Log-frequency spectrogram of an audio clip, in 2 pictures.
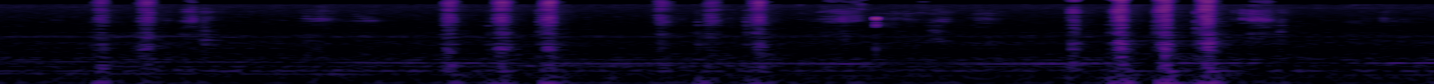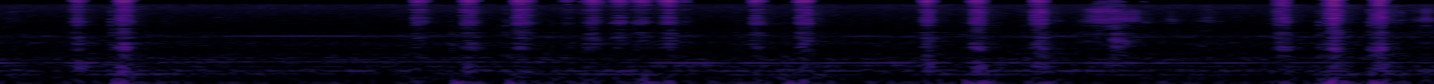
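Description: A graphite pencil scratches and shades along the right edge of a sketch on a flat white sheet of drawing paper. Short, dry bursts of bright scratching come in uneven clusters over a steady low hum, with quieter gaps of lighter rubbing between them.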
